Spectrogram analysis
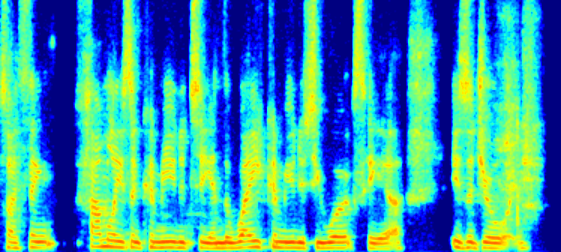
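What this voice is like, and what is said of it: Non-local accent, not Newfoundland. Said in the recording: “My accent will say quite clearly I'm not from here”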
